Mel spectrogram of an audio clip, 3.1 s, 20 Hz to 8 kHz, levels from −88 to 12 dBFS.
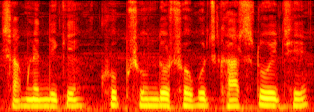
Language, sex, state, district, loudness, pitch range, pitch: Bengali, male, West Bengal, Cooch Behar, -16 LUFS, 125-135 Hz, 135 Hz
